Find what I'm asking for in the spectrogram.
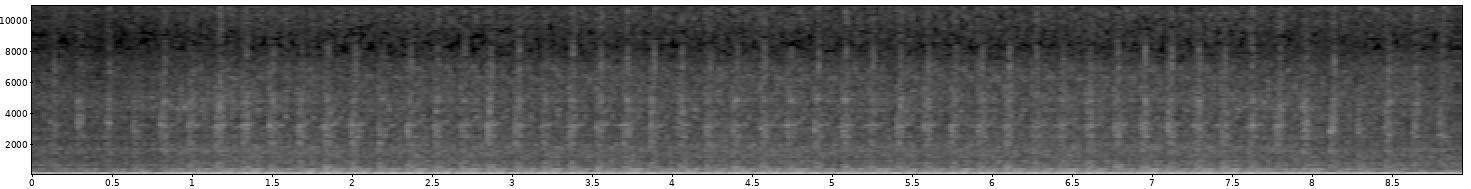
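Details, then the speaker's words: LS4 V8 at lumpy idle, missing a cylinder with the number 4 injector unplugged, and a quick, sharp tick keeping pace. Owner thinks a lifter has collapsed; the check engine light came on after a highway cruise two weeks ago. "That, unfortunately, is a lifter that I think it's collapsed."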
